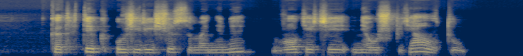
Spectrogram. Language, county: Lithuanian, Utena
